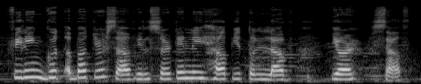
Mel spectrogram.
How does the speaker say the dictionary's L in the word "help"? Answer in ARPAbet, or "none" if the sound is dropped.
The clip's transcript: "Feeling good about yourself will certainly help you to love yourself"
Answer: L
